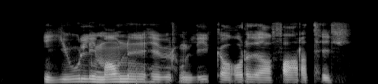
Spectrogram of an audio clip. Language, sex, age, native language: Icelandic, male, 20-29, Icelandic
